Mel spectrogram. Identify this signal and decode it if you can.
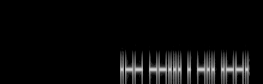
Morse code, heard as a keyed tone, about 50 wpm, 700 Hz. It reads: W7EDP
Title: USA Call Signs 50wpm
